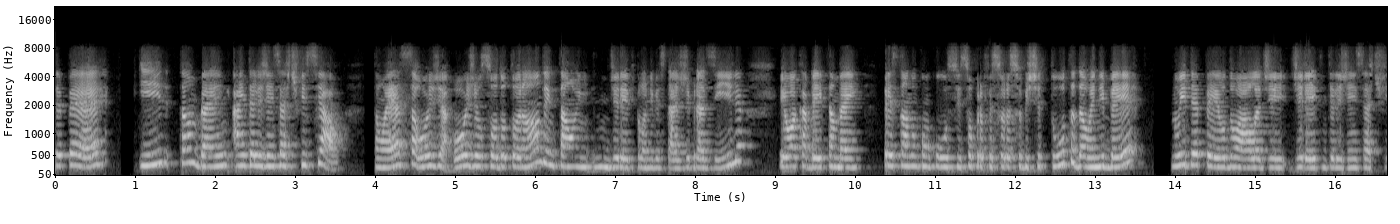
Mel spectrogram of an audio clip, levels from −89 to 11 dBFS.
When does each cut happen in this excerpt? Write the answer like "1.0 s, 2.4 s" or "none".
none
